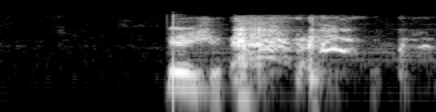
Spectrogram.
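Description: A person clearing their throat, starting about a second in with a sharp cough-like onset and lasting under a second.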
